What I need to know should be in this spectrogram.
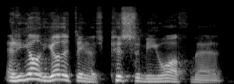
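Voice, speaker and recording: Older man, news commentary host, angry, sarcastic, profane, slightly high voice, mutters and shouts. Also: big pitch swings, fast talker. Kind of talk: ranting news commentary read from headlines.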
